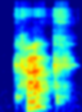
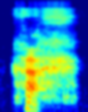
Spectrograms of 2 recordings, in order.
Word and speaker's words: Kahk: to her research was pronouncing this kind of like cake like kak kak but and further back in your throat right K so Andrew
